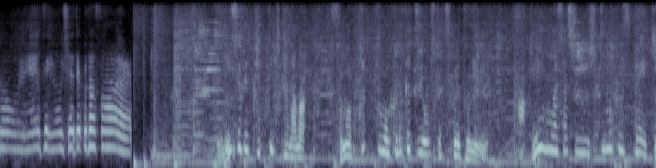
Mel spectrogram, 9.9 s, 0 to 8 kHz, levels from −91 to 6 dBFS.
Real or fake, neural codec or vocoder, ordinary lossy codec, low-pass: fake; codec, 44.1 kHz, 2.6 kbps, DAC; none; 7.2 kHz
